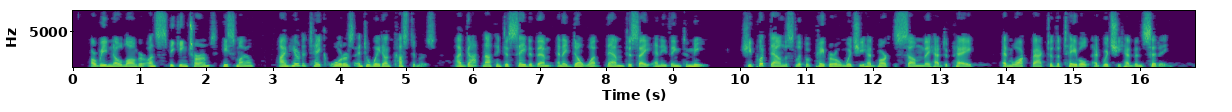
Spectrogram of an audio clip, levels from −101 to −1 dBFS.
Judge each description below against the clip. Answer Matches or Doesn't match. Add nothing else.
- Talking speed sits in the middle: Doesn't match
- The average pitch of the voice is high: Doesn't match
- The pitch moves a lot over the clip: Matches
